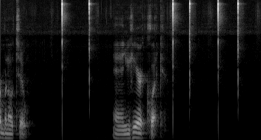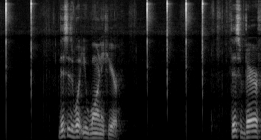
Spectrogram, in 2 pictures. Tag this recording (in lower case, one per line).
speech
